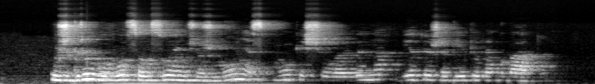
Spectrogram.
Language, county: Lithuanian, Marijampolė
